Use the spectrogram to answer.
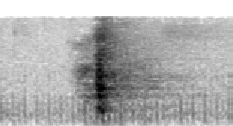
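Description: A single sneeze, a short, breathy burst that swells quickly and trails off, heard during a religious lecture, alone with no talk around it.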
